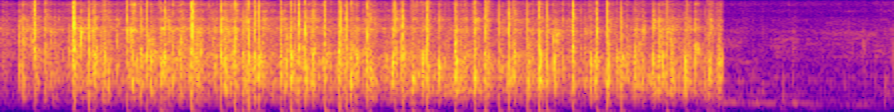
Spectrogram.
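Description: Audience applauding, a dense run of hand claps that cuts off suddenly near the end.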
